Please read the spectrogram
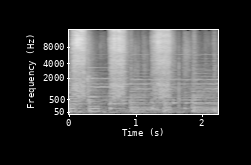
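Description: Background music with three short hissing bursts from an aerosol can of purple hair-tint spray being sprayed onto denim.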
